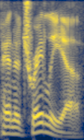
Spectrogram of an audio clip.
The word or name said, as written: penetralia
